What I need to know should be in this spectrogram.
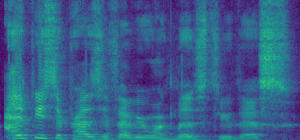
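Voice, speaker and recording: Bright-voiced man co-hosting an anime podcast. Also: a little high, a little fast. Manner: talks through notes, steady and agreeable. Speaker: podcast co-host. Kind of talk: casual anime review chat.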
